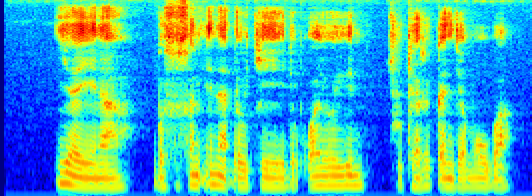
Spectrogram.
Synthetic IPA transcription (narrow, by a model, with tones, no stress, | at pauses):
ʔɪ˦jaː˨jeː˦naː˦ | baː˨su˨sɐ˦ŋʔɪ̰˦naː˨ɗa˨wkʲeː˦da̰˨kʷʼaː˦joː˦jɪ˦n | t͡ʃuː˨tɐ˦rkʼɐ˨nd͡ʒɐ˨mo˦ba˦ʔ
